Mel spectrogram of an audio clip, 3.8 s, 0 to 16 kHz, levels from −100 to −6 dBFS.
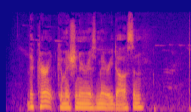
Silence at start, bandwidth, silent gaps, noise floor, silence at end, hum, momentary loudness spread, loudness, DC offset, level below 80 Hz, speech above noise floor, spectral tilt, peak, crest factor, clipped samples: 0.55 s; 11.5 kHz; none; -58 dBFS; 0 s; none; 8 LU; -30 LUFS; under 0.1%; -48 dBFS; 28 dB; -5.5 dB/octave; -14 dBFS; 16 dB; under 0.1%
